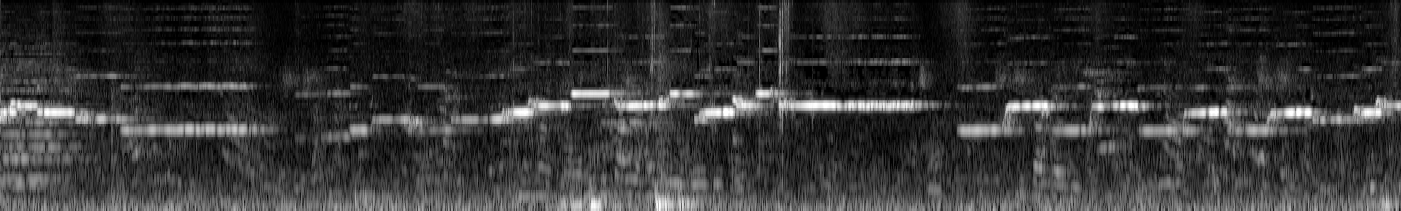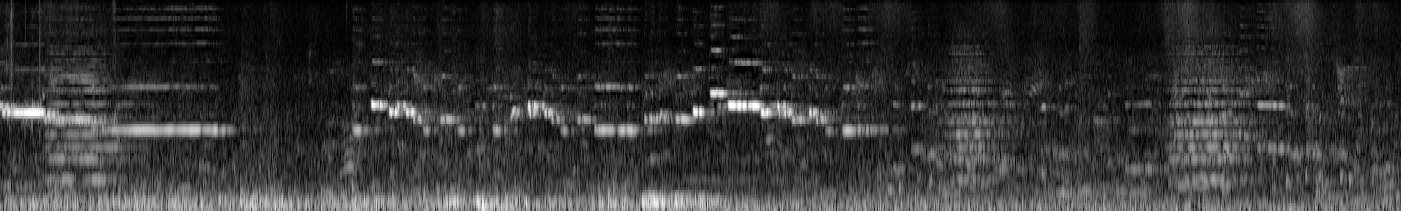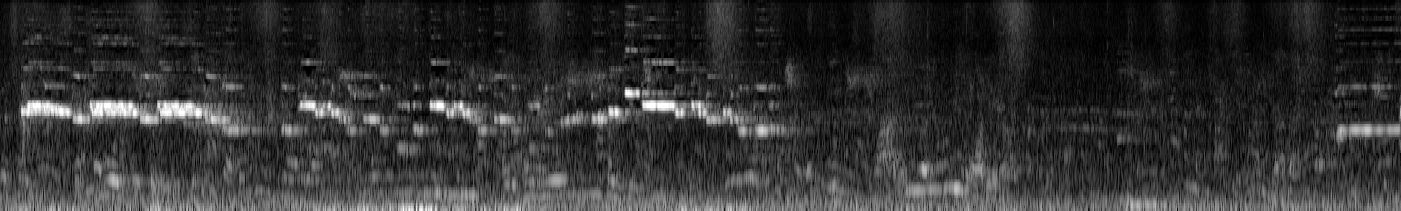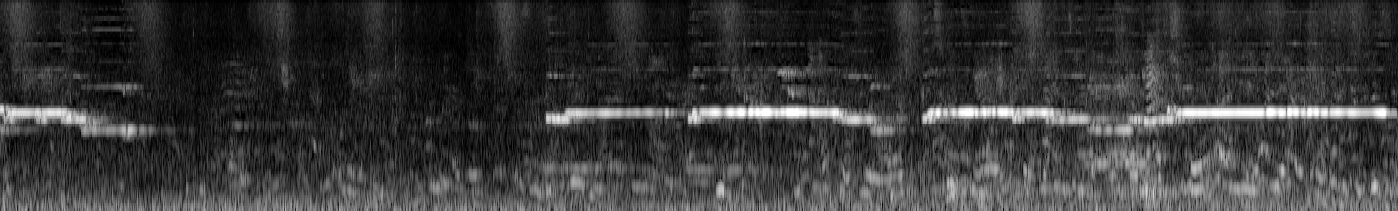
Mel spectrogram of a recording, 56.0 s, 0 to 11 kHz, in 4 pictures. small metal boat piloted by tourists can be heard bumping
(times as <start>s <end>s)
0.0s 38.4s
